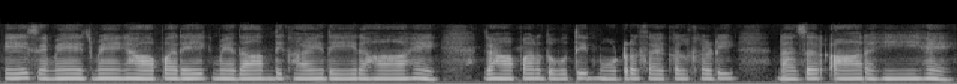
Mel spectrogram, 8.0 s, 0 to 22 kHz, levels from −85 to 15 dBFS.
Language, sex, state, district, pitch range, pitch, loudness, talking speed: Hindi, female, Rajasthan, Jaipur, 185-195 Hz, 190 Hz, -21 LUFS, 150 wpm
